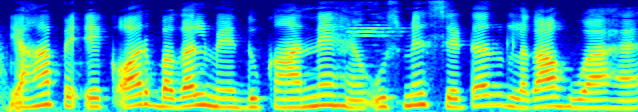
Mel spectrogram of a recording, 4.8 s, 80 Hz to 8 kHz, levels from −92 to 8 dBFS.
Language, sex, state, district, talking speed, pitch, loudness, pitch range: Hindi, female, Jharkhand, Garhwa, 165 wpm, 230 Hz, -17 LUFS, 215-255 Hz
